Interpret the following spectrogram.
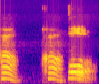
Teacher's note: softly نہیں بولے خا، اس کو وہ خرخراہٹ آئے گی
